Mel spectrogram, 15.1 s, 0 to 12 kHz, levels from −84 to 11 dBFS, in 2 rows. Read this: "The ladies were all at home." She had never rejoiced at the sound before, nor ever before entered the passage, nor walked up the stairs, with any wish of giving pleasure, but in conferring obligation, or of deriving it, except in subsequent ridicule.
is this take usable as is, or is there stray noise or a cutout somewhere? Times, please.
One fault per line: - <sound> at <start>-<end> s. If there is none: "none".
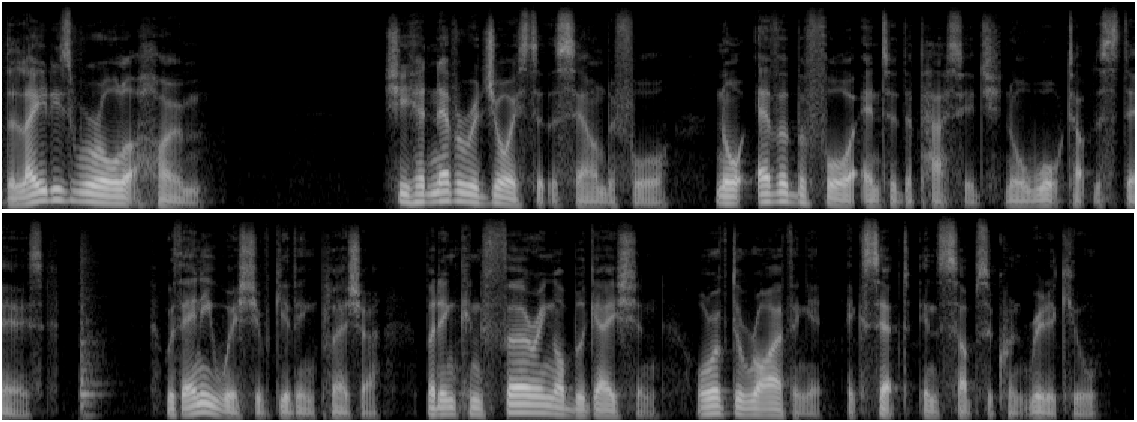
- tap at 8.0-8.4 s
